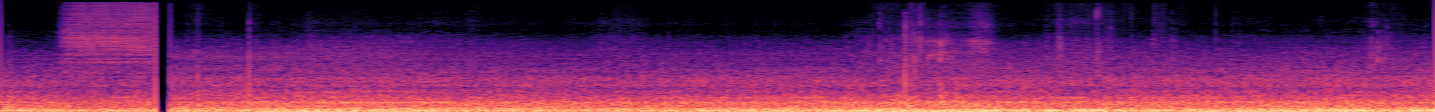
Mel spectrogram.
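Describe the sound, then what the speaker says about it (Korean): Steady traffic rumble from cars driving on a busy mountain road near Bukhansan and a hanok village in autumn, a continuous low roar with passing vehicles and no talk. "차들이 굉장히 예, 많아요"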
